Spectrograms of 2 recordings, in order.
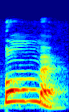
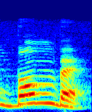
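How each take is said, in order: First: No b sound is heard in the middle. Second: A b sound is heard in the middle. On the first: The speaker calls it right. "We say bomber" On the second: The speaker calls it wrong. "We don't say bomber"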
